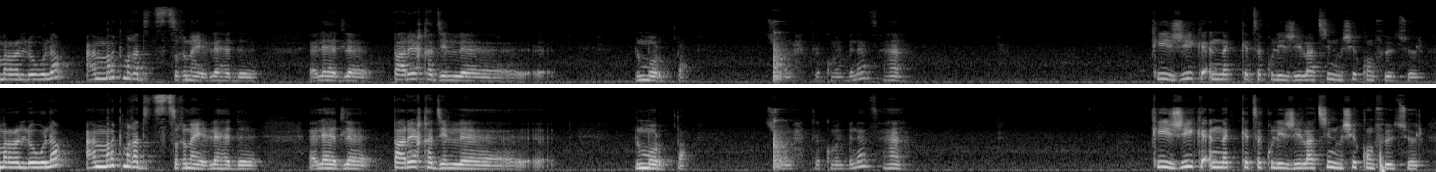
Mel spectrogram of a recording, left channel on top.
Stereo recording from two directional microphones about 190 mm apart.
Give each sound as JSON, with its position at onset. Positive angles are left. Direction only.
{"t": 0.0, "sound": "a woman's voice", "side_deg": -55}
{"t": 8.1, "sound": "a woman's voice", "side_deg": -45}
{"t": 11.5, "sound": "speech", "side_deg": -55}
